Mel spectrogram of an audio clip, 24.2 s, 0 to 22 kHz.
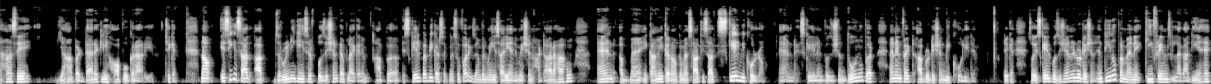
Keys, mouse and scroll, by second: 0.0-3.4 drag, 8.3-10.5 drag, 10.5 Delete, 11.2-14.1 drag, 14.1 shift+s, 14.8 click, 18.6 shift+r, 19.0 shift+r, 19.6 click, 23.7-24.2 drag.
